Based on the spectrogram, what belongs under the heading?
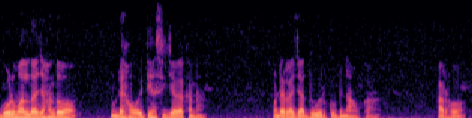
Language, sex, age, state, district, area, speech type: Santali, male, 30-45, West Bengal, Malda, rural, spontaneous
